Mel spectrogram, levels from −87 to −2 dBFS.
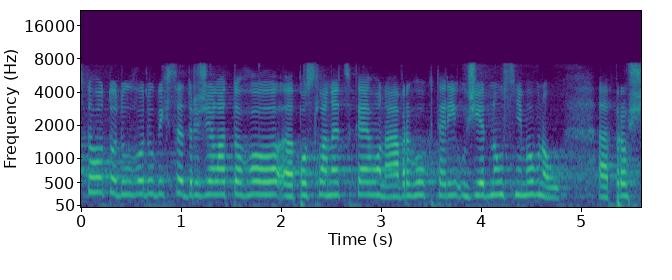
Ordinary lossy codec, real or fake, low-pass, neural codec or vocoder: AAC, 48 kbps; real; 7.2 kHz; none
